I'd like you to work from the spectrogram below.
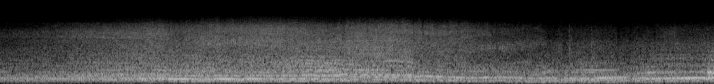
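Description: Several race cars circle a speedway oval, a dense, loud engine roar whose pitch swells and sags as the pack runs down the backstretch and into the turn, continuous and near.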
